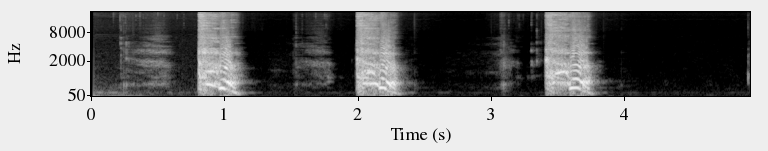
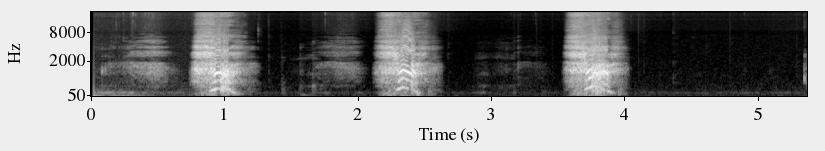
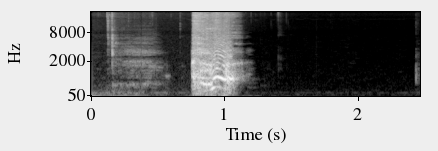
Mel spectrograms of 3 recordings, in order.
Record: {"three_cough_length": "4.9 s", "three_cough_amplitude": 32768, "three_cough_signal_mean_std_ratio": 0.41, "exhalation_length": "5.4 s", "exhalation_amplitude": 32768, "exhalation_signal_mean_std_ratio": 0.4, "cough_length": "2.5 s", "cough_amplitude": 32768, "cough_signal_mean_std_ratio": 0.36, "survey_phase": "beta (2021-08-13 to 2022-03-07)", "age": "45-64", "gender": "Female", "wearing_mask": "No", "symptom_other": true, "smoker_status": "Never smoked", "respiratory_condition_asthma": false, "respiratory_condition_other": false, "recruitment_source": "REACT", "submission_delay": "1 day", "covid_test_result": "Negative", "covid_test_method": "RT-qPCR", "influenza_a_test_result": "Negative", "influenza_b_test_result": "Negative"}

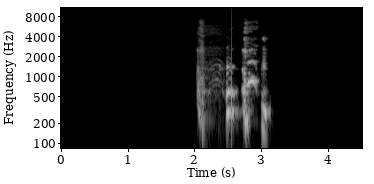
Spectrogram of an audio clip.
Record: {"cough_length": "4.5 s", "cough_amplitude": 25254, "cough_signal_mean_std_ratio": 0.28, "survey_phase": "beta (2021-08-13 to 2022-03-07)", "age": "45-64", "gender": "Male", "wearing_mask": "No", "symptom_none": true, "smoker_status": "Never smoked", "respiratory_condition_asthma": false, "respiratory_condition_other": false, "recruitment_source": "REACT", "submission_delay": "1 day", "covid_test_result": "Negative", "covid_test_method": "RT-qPCR", "influenza_a_test_result": "Negative", "influenza_b_test_result": "Negative"}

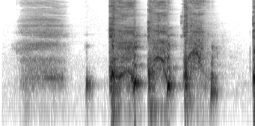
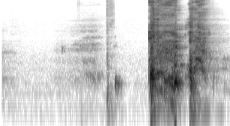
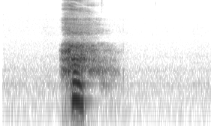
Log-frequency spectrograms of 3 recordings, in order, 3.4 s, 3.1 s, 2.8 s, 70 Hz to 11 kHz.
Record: {"three_cough_length": "3.4 s", "three_cough_amplitude": 32768, "three_cough_signal_mean_std_ratio": 0.46, "cough_length": "3.1 s", "cough_amplitude": 32768, "cough_signal_mean_std_ratio": 0.35, "exhalation_length": "2.8 s", "exhalation_amplitude": 25925, "exhalation_signal_mean_std_ratio": 0.28, "survey_phase": "beta (2021-08-13 to 2022-03-07)", "age": "18-44", "gender": "Female", "wearing_mask": "No", "symptom_cough_any": true, "symptom_new_continuous_cough": true, "symptom_fatigue": true, "symptom_headache": true, "symptom_change_to_sense_of_smell_or_taste": true, "symptom_loss_of_taste": true, "symptom_onset": "7 days", "smoker_status": "Never smoked", "respiratory_condition_asthma": false, "respiratory_condition_other": false, "recruitment_source": "Test and Trace", "submission_delay": "2 days", "covid_test_result": "Positive", "covid_test_method": "RT-qPCR"}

